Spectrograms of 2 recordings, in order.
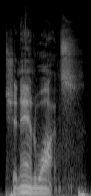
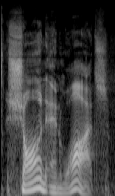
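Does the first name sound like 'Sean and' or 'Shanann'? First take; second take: Shanann; Sean and. First: The first name sounds like 'Shanann'. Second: The first name sounds like 'Sean and'. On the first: The speaker calls it right. "but it's Shanann" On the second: The speaker calls it wrong. "let's not be mispronouncing it"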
